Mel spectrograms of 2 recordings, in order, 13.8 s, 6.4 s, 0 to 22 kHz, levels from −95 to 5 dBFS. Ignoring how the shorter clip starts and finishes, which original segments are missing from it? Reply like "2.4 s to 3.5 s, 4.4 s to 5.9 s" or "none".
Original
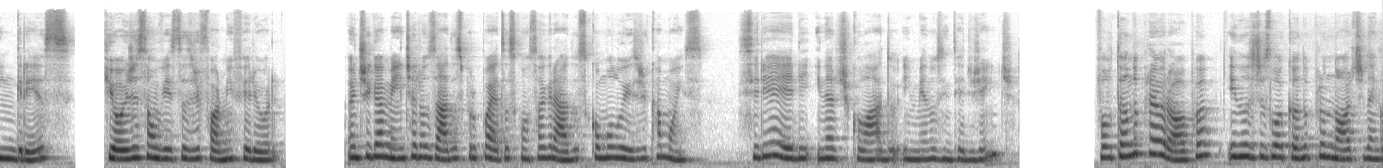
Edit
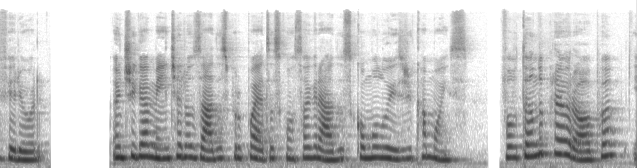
7.2 s to 10.8 s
